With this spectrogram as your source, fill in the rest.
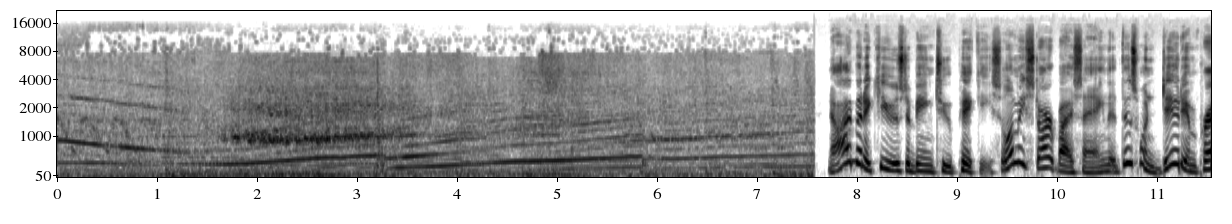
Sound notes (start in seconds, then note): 0.0 car engines roaring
